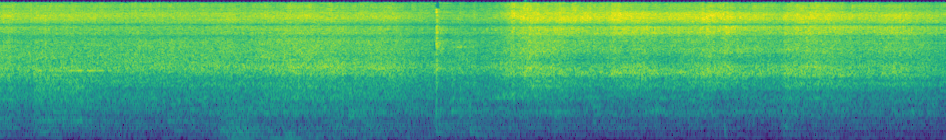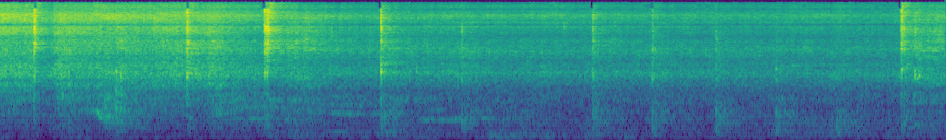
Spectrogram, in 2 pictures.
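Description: Bitter gourd curry stir-frying in a pan after a little water is added, a loud steamy hiss and sizzle that gradually fades, broken by repeated spoon clinks and scrapes against the pan.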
